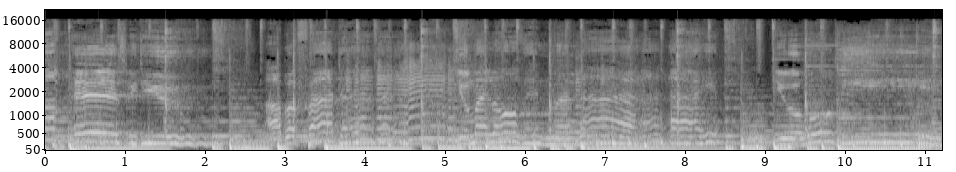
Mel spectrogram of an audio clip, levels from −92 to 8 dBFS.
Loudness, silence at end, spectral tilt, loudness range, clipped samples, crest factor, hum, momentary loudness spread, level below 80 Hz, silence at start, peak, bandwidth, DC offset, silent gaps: -13 LUFS; 0 s; -5 dB/octave; 1 LU; under 0.1%; 12 dB; none; 4 LU; -16 dBFS; 0 s; 0 dBFS; 16.5 kHz; under 0.1%; none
